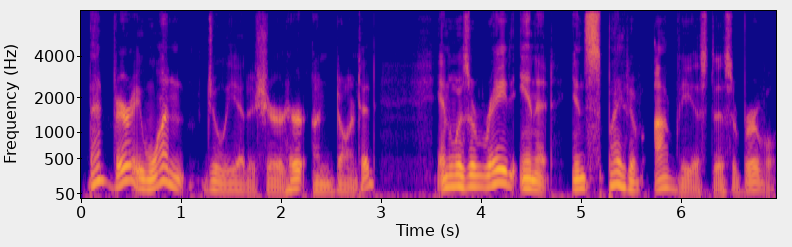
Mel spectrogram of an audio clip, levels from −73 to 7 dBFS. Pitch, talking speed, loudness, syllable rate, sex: 110 Hz, 145 wpm, -18 LUFS, 5.3 syllables/s, male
